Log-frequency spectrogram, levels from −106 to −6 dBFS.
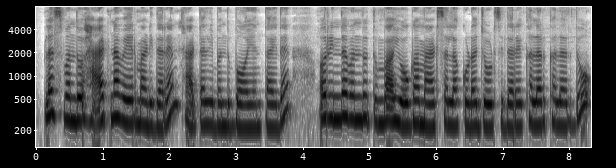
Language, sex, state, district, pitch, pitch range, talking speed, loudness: Kannada, female, Karnataka, Belgaum, 235 Hz, 225-275 Hz, 165 wpm, -16 LUFS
